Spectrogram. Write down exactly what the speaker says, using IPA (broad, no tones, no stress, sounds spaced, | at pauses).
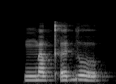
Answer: ŋ͡m ɛ lˠ kʼ ə d o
